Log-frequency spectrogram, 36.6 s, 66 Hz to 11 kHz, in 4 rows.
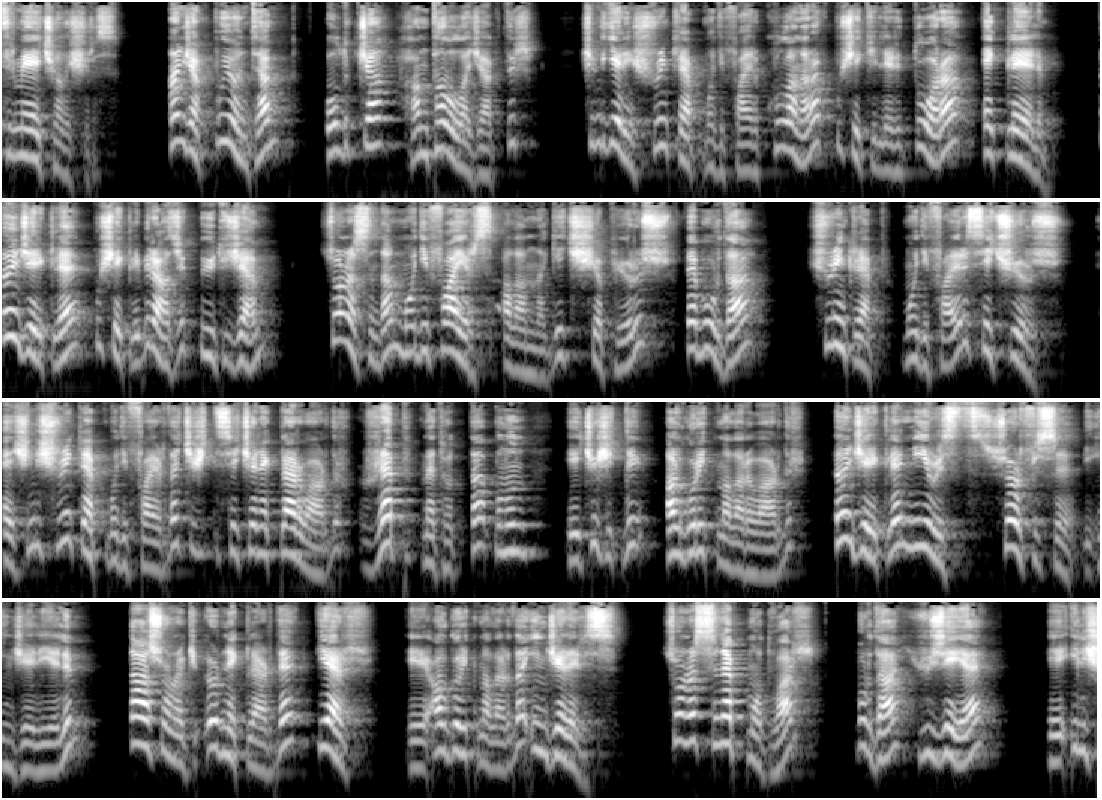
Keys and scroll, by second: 3.2 ctrl+z, 9.4 s.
